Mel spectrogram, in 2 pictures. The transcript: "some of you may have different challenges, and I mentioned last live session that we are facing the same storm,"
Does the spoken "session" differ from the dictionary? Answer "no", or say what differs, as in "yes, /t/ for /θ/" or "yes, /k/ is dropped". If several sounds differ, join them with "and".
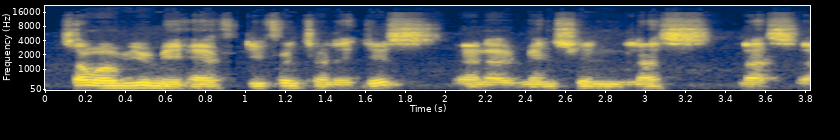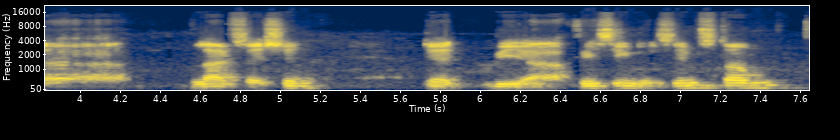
no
